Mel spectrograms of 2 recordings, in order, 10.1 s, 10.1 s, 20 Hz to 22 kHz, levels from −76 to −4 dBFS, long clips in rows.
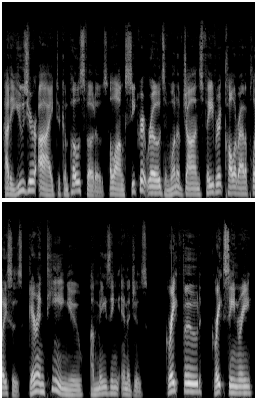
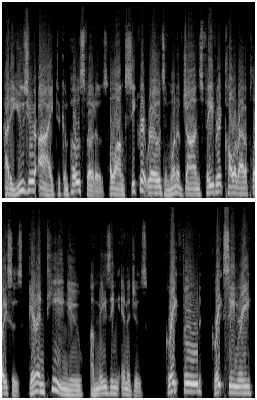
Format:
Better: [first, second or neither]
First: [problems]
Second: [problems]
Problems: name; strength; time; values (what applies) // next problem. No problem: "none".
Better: first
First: none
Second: distortion; heavy; 15% of the sound clipped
